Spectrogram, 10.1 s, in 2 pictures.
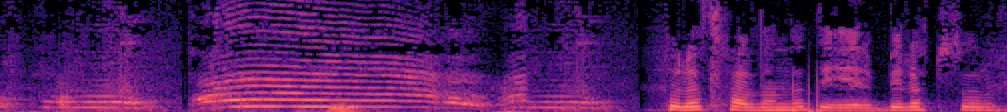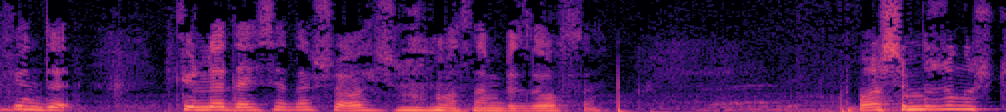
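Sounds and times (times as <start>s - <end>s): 
two-month-old baby crying at home: 0.0s - 3.2s
speech: 3.3s - 8.2s, 9.2s - 10.0s.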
